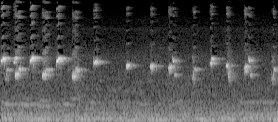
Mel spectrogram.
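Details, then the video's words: Morning singing of a sooty-headed bulbul: quick whistled phrases mixing a high slurred tone and a lower falling tone, rapid at first, then more spaced, over a low steady background. "BURUNG TRUCUK GACOR DI PAGI HARI"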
